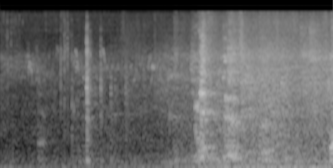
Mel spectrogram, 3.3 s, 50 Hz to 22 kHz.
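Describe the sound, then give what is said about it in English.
Pigs weighing about 180 to 190 pounds grunt and snuffle inside a low-roofed hog barn on a farm near Gowrie in central Iowa, quiet at first and then a louder, busier chorus of overlapping grunts over a steady background hum. “Allegor says the pigs inside have another month and a half to reach market weight”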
